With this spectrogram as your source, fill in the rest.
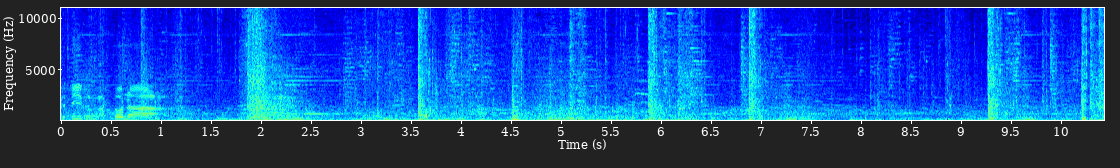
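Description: Swords clash and strike shields in a battle.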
